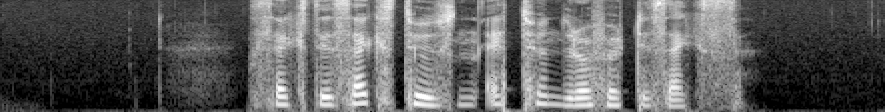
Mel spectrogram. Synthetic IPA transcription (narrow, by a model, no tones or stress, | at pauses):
sɛkst̪ɪsɛkst̪ʰʉːsn̩ʔɛ̰t̪hʉnd̪ɾəoːfœʈɪsɛks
